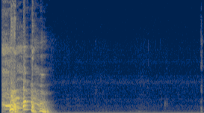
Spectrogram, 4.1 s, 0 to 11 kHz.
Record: {"cough_length": "4.1 s", "cough_amplitude": 24320, "cough_signal_mean_std_ratio": 0.35, "survey_phase": "beta (2021-08-13 to 2022-03-07)", "age": "45-64", "gender": "Male", "wearing_mask": "No", "symptom_cough_any": true, "symptom_runny_or_blocked_nose": true, "symptom_sore_throat": true, "symptom_fatigue": true, "symptom_fever_high_temperature": true, "symptom_headache": true, "symptom_onset": "3 days", "smoker_status": "Never smoked", "respiratory_condition_asthma": false, "respiratory_condition_other": false, "recruitment_source": "Test and Trace", "submission_delay": "2 days", "covid_test_result": "Positive", "covid_test_method": "RT-qPCR", "covid_ct_value": 19.5, "covid_ct_gene": "ORF1ab gene", "covid_ct_mean": 20.6, "covid_viral_load": "170000 copies/ml", "covid_viral_load_category": "Low viral load (10K-1M copies/ml)"}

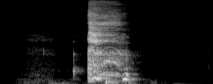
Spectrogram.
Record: {"cough_length": "2.1 s", "cough_amplitude": 32768, "cough_signal_mean_std_ratio": 0.35, "survey_phase": "beta (2021-08-13 to 2022-03-07)", "age": "45-64", "gender": "Female", "wearing_mask": "No", "symptom_runny_or_blocked_nose": true, "symptom_headache": true, "symptom_onset": "8 days", "smoker_status": "Ex-smoker", "respiratory_condition_asthma": false, "respiratory_condition_other": false, "recruitment_source": "REACT", "submission_delay": "1 day", "covid_test_result": "Negative", "covid_test_method": "RT-qPCR"}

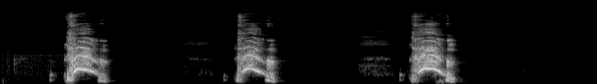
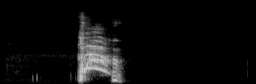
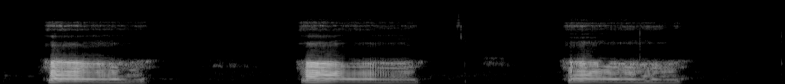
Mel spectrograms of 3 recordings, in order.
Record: {"three_cough_length": "6.0 s", "three_cough_amplitude": 27586, "three_cough_signal_mean_std_ratio": 0.36, "cough_length": "2.6 s", "cough_amplitude": 31929, "cough_signal_mean_std_ratio": 0.31, "exhalation_length": "7.9 s", "exhalation_amplitude": 16001, "exhalation_signal_mean_std_ratio": 0.41, "survey_phase": "beta (2021-08-13 to 2022-03-07)", "age": "45-64", "gender": "Male", "wearing_mask": "No", "symptom_none": true, "smoker_status": "Never smoked", "respiratory_condition_asthma": false, "respiratory_condition_other": false, "recruitment_source": "REACT", "submission_delay": "2 days", "covid_test_result": "Negative", "covid_test_method": "RT-qPCR", "influenza_a_test_result": "Negative", "influenza_b_test_result": "Negative"}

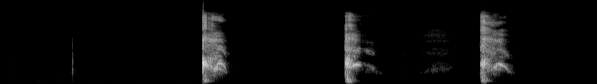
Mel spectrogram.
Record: {"three_cough_length": "6.0 s", "three_cough_amplitude": 32767, "three_cough_signal_mean_std_ratio": 0.23, "survey_phase": "beta (2021-08-13 to 2022-03-07)", "age": "18-44", "gender": "Female", "wearing_mask": "No", "symptom_runny_or_blocked_nose": true, "smoker_status": "Never smoked", "respiratory_condition_asthma": false, "respiratory_condition_other": false, "recruitment_source": "REACT", "submission_delay": "2 days", "covid_test_result": "Negative", "covid_test_method": "RT-qPCR", "influenza_a_test_result": "Negative", "influenza_b_test_result": "Negative"}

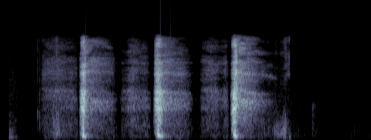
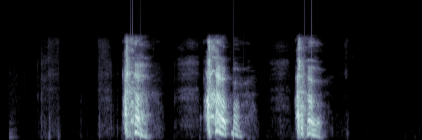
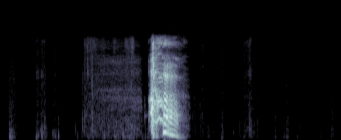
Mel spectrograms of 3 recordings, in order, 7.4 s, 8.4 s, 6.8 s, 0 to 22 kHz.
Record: {"exhalation_length": "7.4 s", "exhalation_amplitude": 16076, "exhalation_signal_mean_std_ratio": 0.25, "three_cough_length": "8.4 s", "three_cough_amplitude": 31399, "three_cough_signal_mean_std_ratio": 0.3, "cough_length": "6.8 s", "cough_amplitude": 28712, "cough_signal_mean_std_ratio": 0.21, "survey_phase": "beta (2021-08-13 to 2022-03-07)", "age": "65+", "gender": "Male", "wearing_mask": "No", "symptom_runny_or_blocked_nose": true, "smoker_status": "Ex-smoker", "respiratory_condition_asthma": false, "respiratory_condition_other": false, "recruitment_source": "REACT", "submission_delay": "2 days", "covid_test_result": "Negative", "covid_test_method": "RT-qPCR", "influenza_a_test_result": "Negative", "influenza_b_test_result": "Negative"}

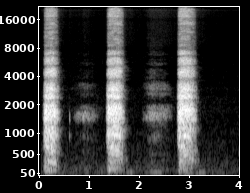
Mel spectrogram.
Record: {"exhalation_length": "4.0 s", "exhalation_amplitude": 29142, "exhalation_signal_mean_std_ratio": 0.4, "survey_phase": "alpha (2021-03-01 to 2021-08-12)", "age": "45-64", "gender": "Male", "wearing_mask": "No", "symptom_none": true, "smoker_status": "Never smoked", "respiratory_condition_asthma": true, "respiratory_condition_other": false, "recruitment_source": "REACT", "submission_delay": "4 days", "covid_test_result": "Negative", "covid_test_method": "RT-qPCR"}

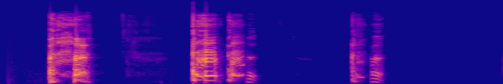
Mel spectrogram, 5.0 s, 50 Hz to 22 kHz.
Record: {"three_cough_length": "5.0 s", "three_cough_amplitude": 32768, "three_cough_signal_mean_std_ratio": 0.29, "survey_phase": "beta (2021-08-13 to 2022-03-07)", "age": "65+", "gender": "Male", "wearing_mask": "No", "symptom_none": true, "smoker_status": "Ex-smoker", "respiratory_condition_asthma": false, "respiratory_condition_other": false, "recruitment_source": "REACT", "submission_delay": "0 days", "covid_test_result": "Negative", "covid_test_method": "RT-qPCR"}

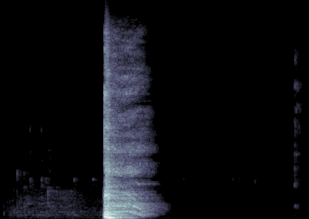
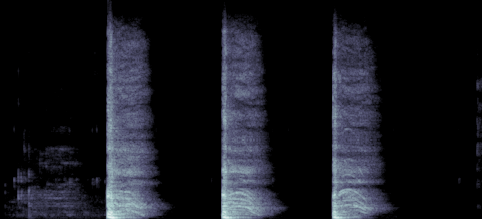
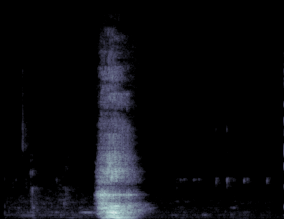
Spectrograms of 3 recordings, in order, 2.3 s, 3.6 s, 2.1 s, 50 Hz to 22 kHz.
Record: {"cough_length": "2.3 s", "cough_amplitude": 32768, "cough_signal_mean_std_ratio": 0.2, "three_cough_length": "3.6 s", "three_cough_amplitude": 32768, "three_cough_signal_mean_std_ratio": 0.26, "exhalation_length": "2.1 s", "exhalation_amplitude": 24661, "exhalation_signal_mean_std_ratio": 0.24, "survey_phase": "beta (2021-08-13 to 2022-03-07)", "age": "45-64", "gender": "Male", "wearing_mask": "No", "symptom_none": true, "smoker_status": "Never smoked", "respiratory_condition_asthma": false, "respiratory_condition_other": false, "recruitment_source": "REACT", "submission_delay": "1 day", "covid_test_result": "Negative", "covid_test_method": "RT-qPCR", "influenza_a_test_result": "Negative", "influenza_b_test_result": "Negative"}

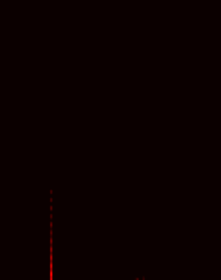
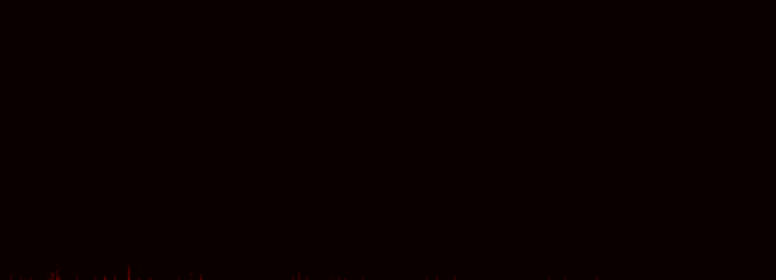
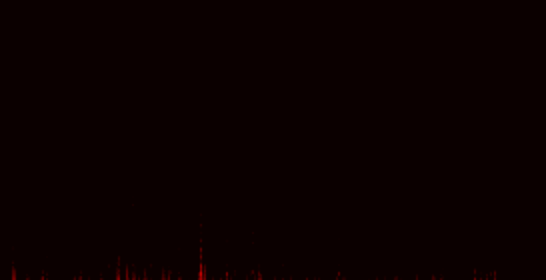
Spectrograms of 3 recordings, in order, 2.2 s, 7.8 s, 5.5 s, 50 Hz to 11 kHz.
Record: {"cough_length": "2.2 s", "cough_amplitude": 68, "cough_signal_mean_std_ratio": 0.05, "exhalation_length": "7.8 s", "exhalation_amplitude": 5, "exhalation_signal_mean_std_ratio": 0.15, "three_cough_length": "5.5 s", "three_cough_amplitude": 22, "three_cough_signal_mean_std_ratio": 0.21, "survey_phase": "beta (2021-08-13 to 2022-03-07)", "age": "45-64", "gender": "Female", "wearing_mask": "No", "symptom_none": true, "smoker_status": "Ex-smoker", "respiratory_condition_asthma": false, "respiratory_condition_other": false, "recruitment_source": "REACT", "submission_delay": "2 days", "covid_test_result": "Negative", "covid_test_method": "RT-qPCR", "influenza_a_test_result": "Negative", "influenza_b_test_result": "Negative"}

